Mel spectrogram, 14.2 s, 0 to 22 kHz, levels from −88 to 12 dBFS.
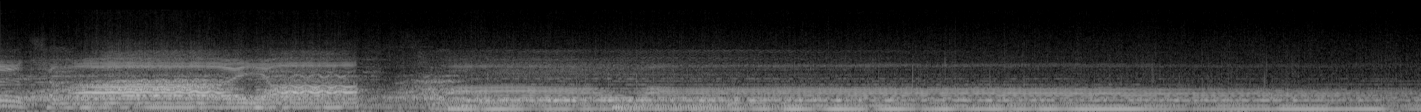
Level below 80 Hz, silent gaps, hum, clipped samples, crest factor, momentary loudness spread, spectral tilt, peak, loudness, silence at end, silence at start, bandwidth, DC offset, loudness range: -36 dBFS; none; none; under 0.1%; 18 dB; 11 LU; -9 dB/octave; -6 dBFS; -25 LUFS; 0 s; 0 s; 6.6 kHz; under 0.1%; 8 LU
